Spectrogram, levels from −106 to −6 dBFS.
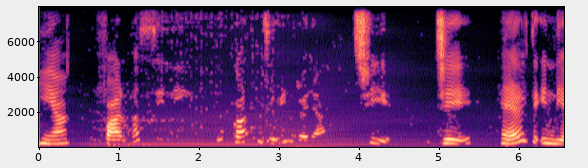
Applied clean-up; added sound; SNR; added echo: classical method spectral subtraction.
